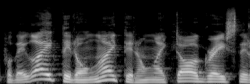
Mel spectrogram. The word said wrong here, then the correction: Dogrates: But also, it's pronounced Dogrates. – Dogrates, right, right.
